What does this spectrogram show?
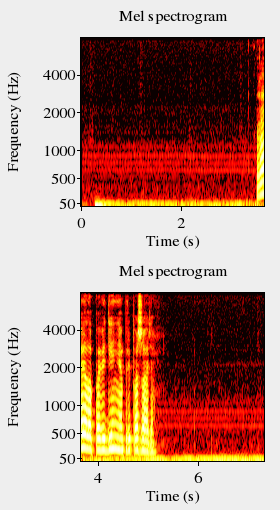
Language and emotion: Russian, neutral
